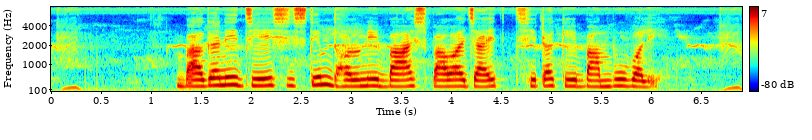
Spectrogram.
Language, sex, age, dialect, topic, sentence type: Bengali, female, 18-24, Northern/Varendri, agriculture, statement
